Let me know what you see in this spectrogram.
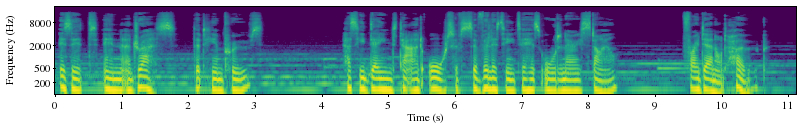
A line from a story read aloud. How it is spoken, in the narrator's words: he added in a grayer tone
